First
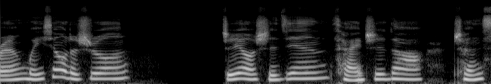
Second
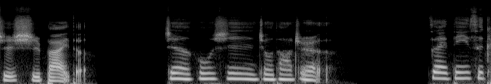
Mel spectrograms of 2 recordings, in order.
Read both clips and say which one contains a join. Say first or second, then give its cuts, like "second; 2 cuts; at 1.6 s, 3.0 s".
second; 1 cut; at 0.9 s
